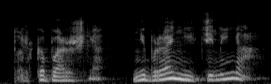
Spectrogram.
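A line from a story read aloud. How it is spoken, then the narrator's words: Whispering close to ear. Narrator (Russian): зашептала Дуняша, наклоняясь к самому уху Татьяны Аркадьевны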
